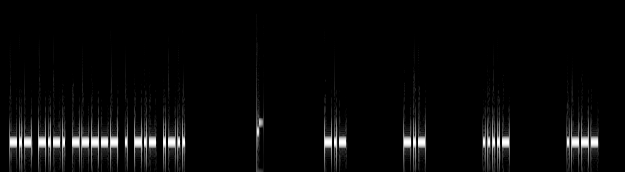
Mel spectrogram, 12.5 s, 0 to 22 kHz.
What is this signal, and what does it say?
Morse code, heard as a keyed tone, about 25 wpm, spaced as for 12 wpm, 700 Hz. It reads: KC0EKL KK4J
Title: USA Call Signs - 6 Characters - 8x Character Spacing - 25wpm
